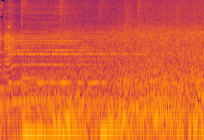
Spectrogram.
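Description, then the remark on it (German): A U-Bahn subway train rumbles steadily while a high, whining metallic tone rings out at first and then fades as the train slows into a station. No one speaks. “stieg ich aus der U-Bahn und begab mich in Richtung Kulturbrauerei.”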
